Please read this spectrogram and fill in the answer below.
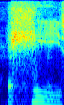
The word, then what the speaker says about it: Xi: President Xi, it's with an X and an I, but it's pronounced she. Sometimes I say G when I'm tired, you know.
